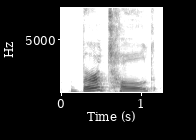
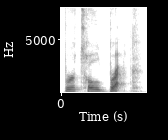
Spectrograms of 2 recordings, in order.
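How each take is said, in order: First: Bertold stumbled as "Perltold"; mispronounced name. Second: Bertold said cleanly as BER-told; corrected name. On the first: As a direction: Bertold fumbled with a blurred l. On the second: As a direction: Bertold Brecht carefully corrected. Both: Real, not acted. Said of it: "uh, embarrassing myself".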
